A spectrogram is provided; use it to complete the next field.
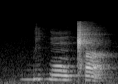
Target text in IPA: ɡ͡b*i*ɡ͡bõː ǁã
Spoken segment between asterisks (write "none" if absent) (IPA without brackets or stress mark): i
